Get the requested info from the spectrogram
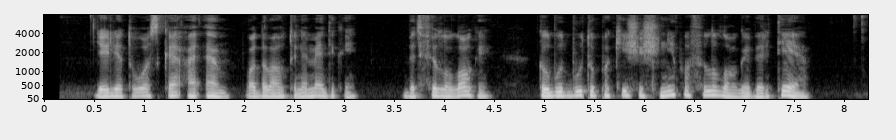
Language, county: Lithuanian, Vilnius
